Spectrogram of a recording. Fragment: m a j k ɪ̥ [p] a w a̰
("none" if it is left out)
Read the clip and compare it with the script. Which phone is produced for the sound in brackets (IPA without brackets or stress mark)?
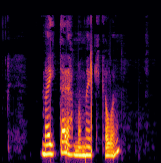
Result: k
